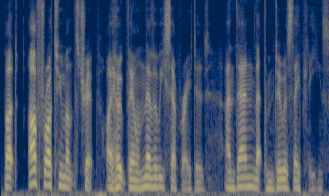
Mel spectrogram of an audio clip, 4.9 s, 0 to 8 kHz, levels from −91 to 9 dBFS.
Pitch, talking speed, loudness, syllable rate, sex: 130 Hz, 255 wpm, -22 LUFS, 6.2 syllables/s, male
